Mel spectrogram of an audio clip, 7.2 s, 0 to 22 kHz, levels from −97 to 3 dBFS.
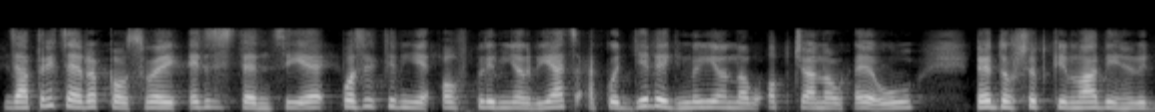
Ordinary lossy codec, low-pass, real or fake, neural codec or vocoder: none; 7.2 kHz; fake; codec, 16 kHz, 1 kbps, FunCodec, trained on LibriTTS, 50 frames a second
